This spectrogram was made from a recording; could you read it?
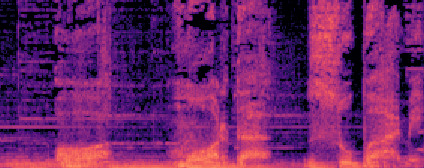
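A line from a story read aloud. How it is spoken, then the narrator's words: Whisper. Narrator (Russian): Шепнул первый пень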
